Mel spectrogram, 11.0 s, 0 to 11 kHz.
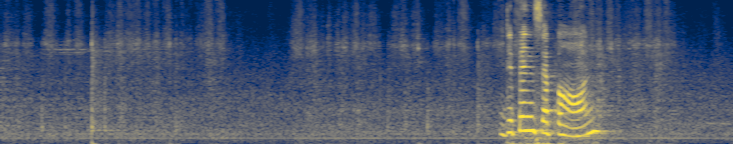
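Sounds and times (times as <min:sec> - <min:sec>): chalk tap: 0:00.0 - 0:03.2, 0:04.6 - 0:07.8
chalk scratching on blackboard: 0:00.0 - 0:03.5, 0:04.4 - 0:08.1, 0:08.8 - 0:10.2.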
